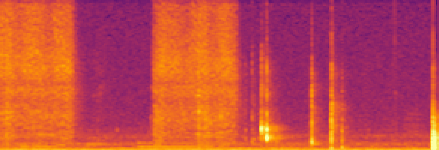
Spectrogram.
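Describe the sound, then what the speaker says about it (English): A few short bursts of L'Oreal Paris Infallible makeup fixing spray hissing as a fine mist close by, followed by small clicks and taps. "I'll take my fixing spray, not setting spray, but my fixing spray"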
